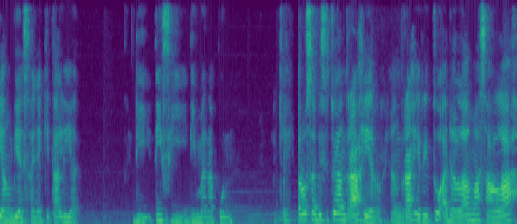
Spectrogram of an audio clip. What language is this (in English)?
Indonesian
